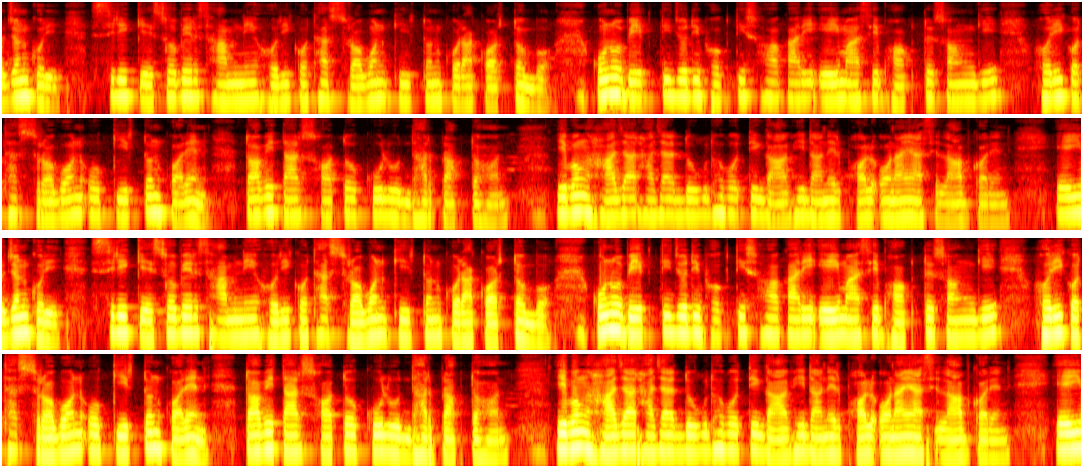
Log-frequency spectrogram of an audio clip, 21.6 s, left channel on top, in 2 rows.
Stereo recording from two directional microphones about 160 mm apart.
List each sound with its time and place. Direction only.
0.2 s speech: 30° right (ahead or behind)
